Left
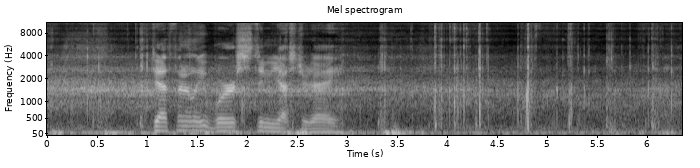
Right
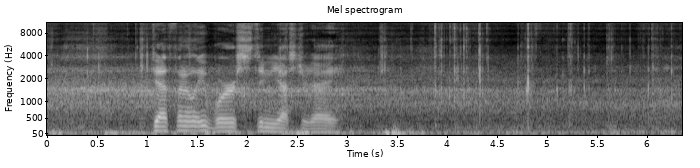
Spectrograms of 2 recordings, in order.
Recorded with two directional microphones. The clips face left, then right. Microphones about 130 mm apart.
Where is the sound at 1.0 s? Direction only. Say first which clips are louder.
Right 4 dB; 45° right (ahead or behind).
